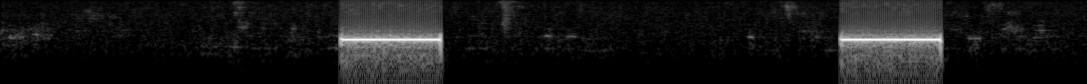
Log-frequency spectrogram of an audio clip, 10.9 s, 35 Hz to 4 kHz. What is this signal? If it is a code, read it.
Ringback tone (Europe, 425 Hz), with speech.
